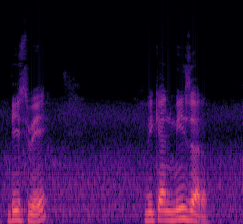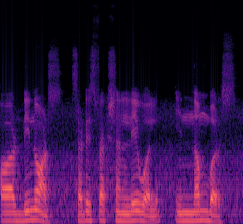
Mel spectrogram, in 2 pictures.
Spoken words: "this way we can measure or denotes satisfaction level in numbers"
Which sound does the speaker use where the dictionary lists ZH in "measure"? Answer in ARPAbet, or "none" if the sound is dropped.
Z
